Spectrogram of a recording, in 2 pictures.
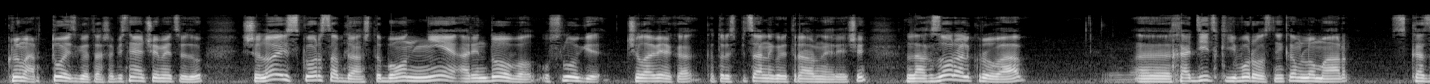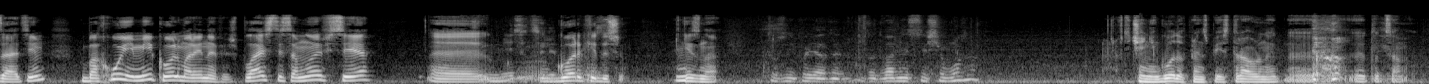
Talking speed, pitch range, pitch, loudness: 125 wpm, 130-170 Hz, 145 Hz, -12 LUFS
